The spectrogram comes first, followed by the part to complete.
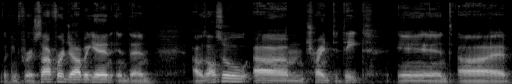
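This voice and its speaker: A man in his thirties telling his life story as an interview guest, halting with many fillers and restarts. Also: sits low. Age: 30s. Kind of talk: reflective personal storytelling.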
